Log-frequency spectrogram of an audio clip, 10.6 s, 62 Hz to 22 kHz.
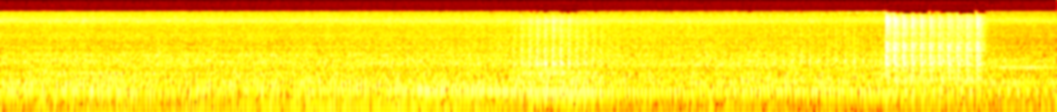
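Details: A Miele W 5963 washing machine slows down from a 1600 RPM spin. Two short bursts of fast, harsh rattling sound over its steady hum.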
